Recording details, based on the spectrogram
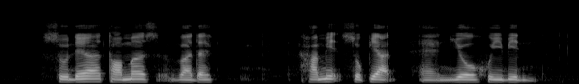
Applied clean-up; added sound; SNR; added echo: none; none; none; none.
